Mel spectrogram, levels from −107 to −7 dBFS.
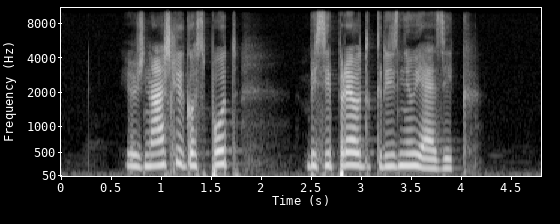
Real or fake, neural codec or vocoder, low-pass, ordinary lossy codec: real; none; 9.9 kHz; none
